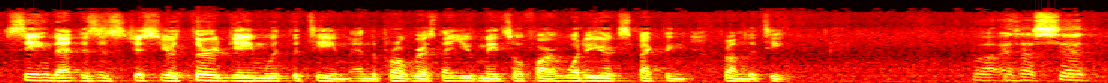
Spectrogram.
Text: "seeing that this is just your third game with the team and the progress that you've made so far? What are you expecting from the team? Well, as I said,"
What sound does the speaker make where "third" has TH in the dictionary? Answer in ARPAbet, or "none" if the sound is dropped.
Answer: TH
